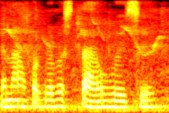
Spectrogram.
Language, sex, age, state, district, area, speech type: Maithili, female, 45-60, Bihar, Madhepura, rural, spontaneous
